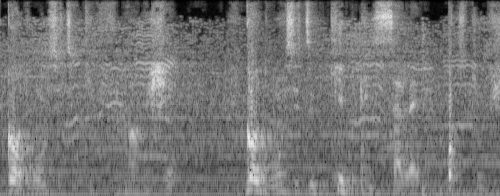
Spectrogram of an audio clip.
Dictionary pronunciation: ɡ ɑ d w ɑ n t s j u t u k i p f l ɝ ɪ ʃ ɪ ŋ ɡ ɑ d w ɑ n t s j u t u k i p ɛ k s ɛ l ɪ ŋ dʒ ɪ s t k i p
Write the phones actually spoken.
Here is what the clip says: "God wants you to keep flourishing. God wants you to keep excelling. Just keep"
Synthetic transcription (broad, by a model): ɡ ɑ d w ɑ n t s j u t u k i p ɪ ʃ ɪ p ɡ ɑ d w ɑ n t s j u t u k i p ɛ s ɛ l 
